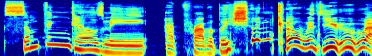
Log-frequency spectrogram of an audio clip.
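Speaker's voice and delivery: drawn-out, hedging through laughter; amused, slow sing-out refusal; laughing reluctance. Retold or imitated. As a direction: slowly beg off, breaking into a laugh. Retold reluctant reply, laughing.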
